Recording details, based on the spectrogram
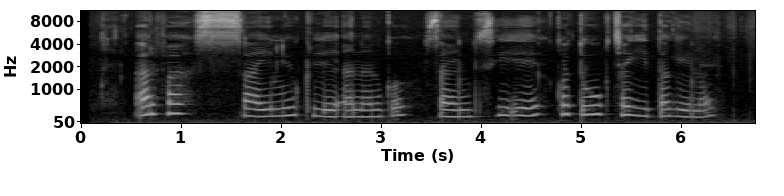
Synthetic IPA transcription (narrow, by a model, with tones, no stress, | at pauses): a̰˦lfa˦sa˨ɪnju˦klieʔa˨na˨nko˦sansi˦e˦kɔ˦t̪u˦kt͡ʃa˦ɡit̪ɔ˦ɡɪ˨nɛ˨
